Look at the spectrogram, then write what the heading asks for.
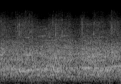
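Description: A gym crowd at a high school boys basketball regional semifinal roars and claps in a dense, continuous burst of disbelief after a foul call.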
